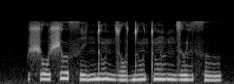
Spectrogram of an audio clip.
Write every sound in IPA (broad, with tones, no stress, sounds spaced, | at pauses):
ʃ o˧ ʃ ɯ˦ θ i˨ n d ũ˦ n z o˨ d ũ˧ t ũ˧ ʎ n z ɯ˨ lʲ θ ɯ˨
